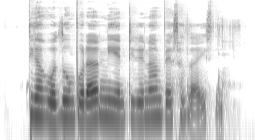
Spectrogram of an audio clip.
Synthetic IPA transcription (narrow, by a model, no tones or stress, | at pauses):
t̪ikaɣoðumpoɾanient̪iɾenampesaðajsi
